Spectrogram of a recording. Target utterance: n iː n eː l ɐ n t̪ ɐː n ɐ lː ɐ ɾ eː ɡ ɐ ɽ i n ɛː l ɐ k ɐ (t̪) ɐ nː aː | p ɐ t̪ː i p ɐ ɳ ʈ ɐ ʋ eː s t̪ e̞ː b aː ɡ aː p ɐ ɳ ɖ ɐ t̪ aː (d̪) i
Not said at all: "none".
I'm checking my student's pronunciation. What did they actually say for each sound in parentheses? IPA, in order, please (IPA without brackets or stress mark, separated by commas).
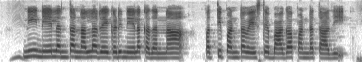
d̪, d̪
